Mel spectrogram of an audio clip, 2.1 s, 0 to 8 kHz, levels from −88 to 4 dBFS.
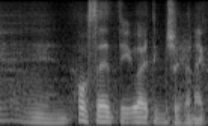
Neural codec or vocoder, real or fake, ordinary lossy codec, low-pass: codec, 16 kHz, about 1 kbps, DyCAST, with the encoder's durations; fake; none; none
